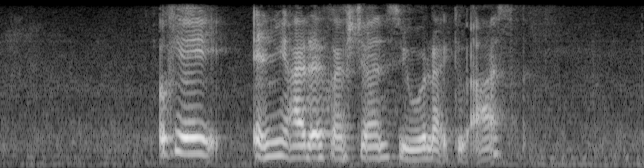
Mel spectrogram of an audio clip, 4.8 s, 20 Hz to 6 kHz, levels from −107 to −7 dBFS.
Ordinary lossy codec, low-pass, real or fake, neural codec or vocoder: AAC, 48 kbps; 5.4 kHz; fake; codec, 16 kHz, 4 kbps, FunCodec, trained on LibriTTS, 50 frames a second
